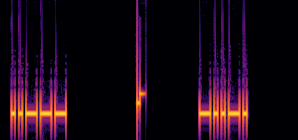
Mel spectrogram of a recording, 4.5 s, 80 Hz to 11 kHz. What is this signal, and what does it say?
Morse code, heard as a keyed tone, about 22 wpm, 700 Hz. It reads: 2 /
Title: Single Character (Letter:Number:Punctuation:Prosign) Alt 22wpm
